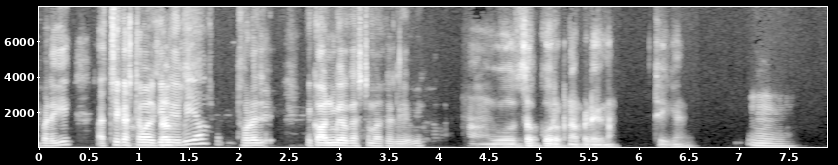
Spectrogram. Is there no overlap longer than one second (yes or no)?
yes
